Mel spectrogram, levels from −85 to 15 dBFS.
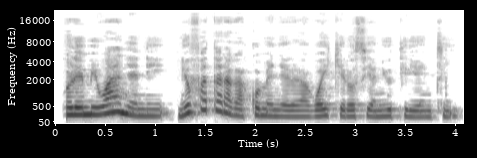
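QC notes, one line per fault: Nothing to flag on this speech clip; I listened through and there's no fault to log.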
